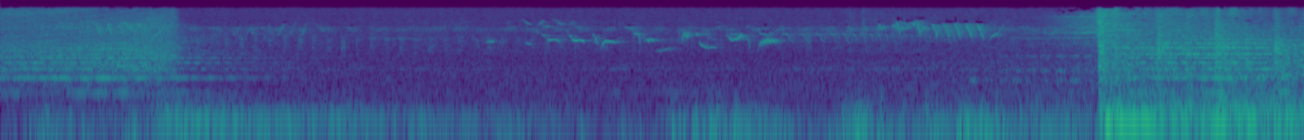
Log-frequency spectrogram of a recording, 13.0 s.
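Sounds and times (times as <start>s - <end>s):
bird trill rising in pitch: 0.0s - 11.0s
wild birds chirping: 0.0s - 13.0s
low background rumble: 1.8s - 6.0s.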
